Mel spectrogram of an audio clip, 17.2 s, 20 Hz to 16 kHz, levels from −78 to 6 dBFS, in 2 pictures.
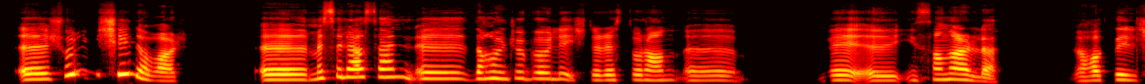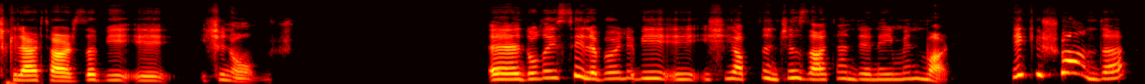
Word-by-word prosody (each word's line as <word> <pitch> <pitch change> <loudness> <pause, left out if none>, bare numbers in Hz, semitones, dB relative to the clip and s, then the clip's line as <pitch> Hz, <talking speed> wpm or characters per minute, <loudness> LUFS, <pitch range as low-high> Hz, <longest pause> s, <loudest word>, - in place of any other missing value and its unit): eee, 245 +1 +6
şöyle, 450 - +4
bir - - -11
şey 465 -1 +7
de 255 -9 +2
var: 180 -1 0 0.6
Eee, 225 0 +7
mesela 335 +5 +4
sen, 345 0 +1
eee, 270 -2 +1
daha 275 +2 +1
önce, 275 0 -5
böyle, 260 -3 -1
işte, 210 -1 -6
restoran, 215 -1 -2
eee, 195 -1 -6 0.7
ve, 215 0 +3 0.2
eee, 190 0 -1
insanlarla 220 -3 +2 0.6
halkla 200 +4 -1
ilişkiler 205 -1 +2
tarzda 185 +3 +3
bir, 210 -1 -6
eee, 185 -2 -6 0.2
işin 210 +4 -6
olmuş. 120 -5 -11 1.5
Eee, 240 +1 +4
dolayısıyla, 300 - -2
böyle, 275 +1 -8
bir, 285 -1 -3
eee, 235 0 -7
işi 235 +4 -11
yaptığın 255 +1 -3
için 300 +6 -5
zaten 245 0 -3
deneyimin 235 +3 -8
var. - - -1 0.5
Peki, 435 +2 0
şu - - -5
anda, 270 +1 -4
235 Hz, 140 wpm, -22 LUFS, 210-275 Hz, 1.5 s, şey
